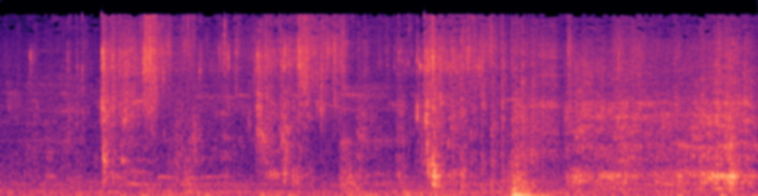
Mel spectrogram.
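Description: Water splashing and sloshing on a wet concrete floor in irregular spurts, starting about a second in, with a deep thump about five seconds in.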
